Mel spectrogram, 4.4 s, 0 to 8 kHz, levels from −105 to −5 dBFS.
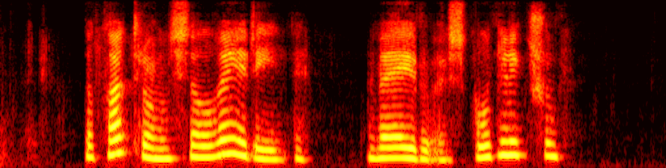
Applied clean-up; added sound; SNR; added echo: neural mask model DeepFilterNet 3.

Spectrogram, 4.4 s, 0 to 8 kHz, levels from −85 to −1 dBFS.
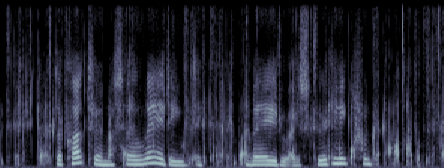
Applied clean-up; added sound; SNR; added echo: neural diffusion model UNIVERSE++.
